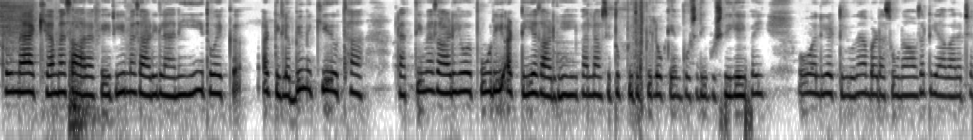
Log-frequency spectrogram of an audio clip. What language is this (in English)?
Dogri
